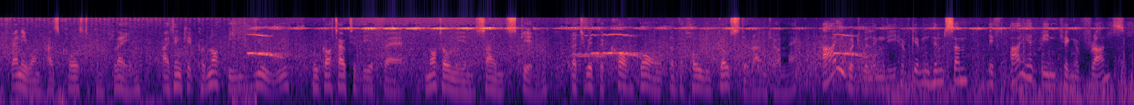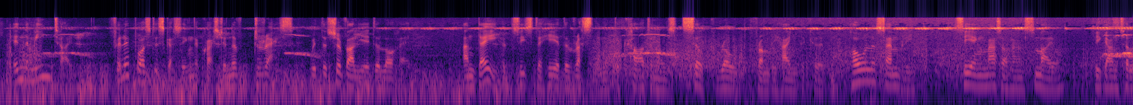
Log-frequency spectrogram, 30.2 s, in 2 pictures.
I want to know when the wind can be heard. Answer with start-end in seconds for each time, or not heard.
0.0-30.1.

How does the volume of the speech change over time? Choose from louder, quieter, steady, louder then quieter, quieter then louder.
steady.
